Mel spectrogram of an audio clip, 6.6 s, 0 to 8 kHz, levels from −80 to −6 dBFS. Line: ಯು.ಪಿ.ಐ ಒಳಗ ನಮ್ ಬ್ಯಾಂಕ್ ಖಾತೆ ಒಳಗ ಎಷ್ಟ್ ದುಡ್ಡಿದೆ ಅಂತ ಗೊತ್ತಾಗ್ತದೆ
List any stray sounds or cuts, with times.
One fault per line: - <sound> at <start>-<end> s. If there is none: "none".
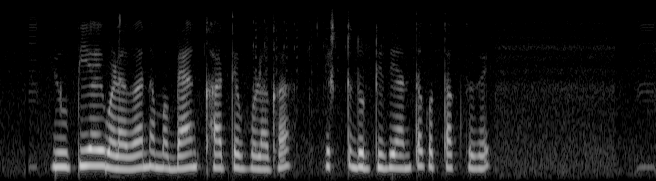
none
